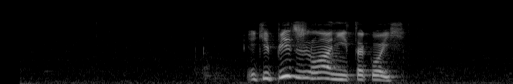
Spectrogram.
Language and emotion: Russian, positive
